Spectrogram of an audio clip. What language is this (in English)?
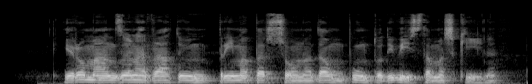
Italian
